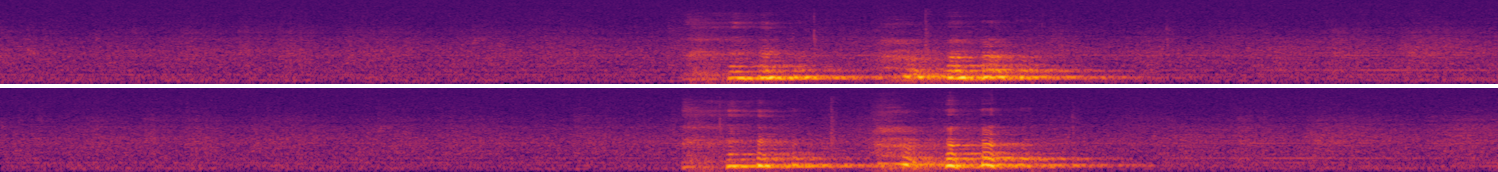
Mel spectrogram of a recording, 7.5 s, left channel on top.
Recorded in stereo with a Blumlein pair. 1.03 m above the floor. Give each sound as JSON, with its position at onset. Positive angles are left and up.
{"t": 3.4, "sound": "laughter", "azimuth_deg": -50, "distance_m": 1.6}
